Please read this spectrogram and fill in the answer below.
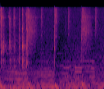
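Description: Faint computer keyboard typing, a few scattered keystrokes, over quiet steady background music.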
